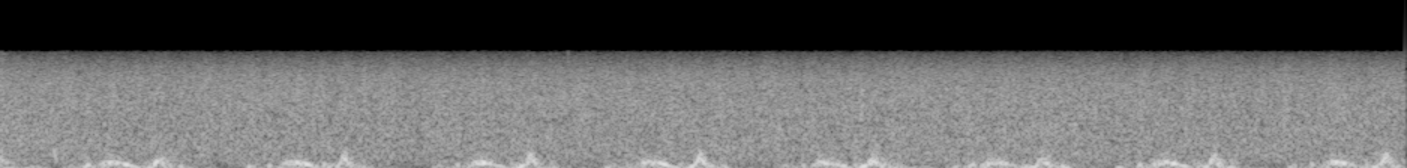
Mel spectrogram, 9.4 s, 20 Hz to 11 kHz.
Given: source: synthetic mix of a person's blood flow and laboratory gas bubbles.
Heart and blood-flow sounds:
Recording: Doppler ultrasound of blood flow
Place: precordium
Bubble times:
0.00-0.47 s: bubbles
From the record:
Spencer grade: 1 (occasional bubble signal discernible with the cardiac motion signal, with majority of cardiac periods free of bubbles)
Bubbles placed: only in the low amplitude regions of the cardiac cycle

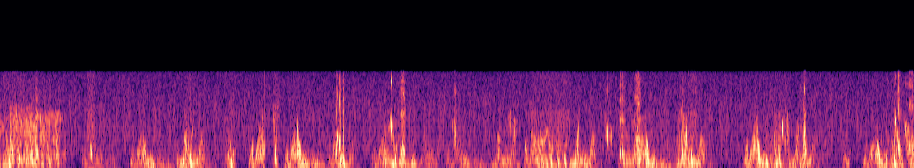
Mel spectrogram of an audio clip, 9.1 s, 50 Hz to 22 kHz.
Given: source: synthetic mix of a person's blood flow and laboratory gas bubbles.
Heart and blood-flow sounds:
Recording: Doppler ultrasound of blood flow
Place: precordium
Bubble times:
0.00-0.69 s: bubbles
0.87-0.95 s: bubbles
1.85-1.96 s: bubbles
2.24-2.38 s: bubbles
2.73-2.81 s: bubbles
3.30-3.50 s: bubbles
3.80-4.17 s: bubbles
4.52-4.59 s: bubbles
5.07-5.19 s: bubbles
5.25-5.29 s: bubbles
5.31-5.70 s: bubbles
6.05-6.15 s: bubbles
6.18-6.47 s: bubbles
6.76-6.97 s: bubbles
7.63-7.92 s: bubbles
8.00-8.10 s: bubbles
8.83-9.15 s: bubbles
From the record:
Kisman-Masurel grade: 233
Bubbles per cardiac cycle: several, 3 to 8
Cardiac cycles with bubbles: 50 to 99%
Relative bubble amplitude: loud (0.450 to 0.775)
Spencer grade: 3 (all of the cardiac periods contain showers or single bubble signals, but not dominating or overriding the cardiac motion signals)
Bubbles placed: only in the low amplitude regions of the cardiac cycle

